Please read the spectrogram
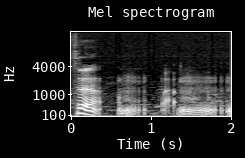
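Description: Speech only: a spoken word ends, then a quieter, muffled voice talks underneath.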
